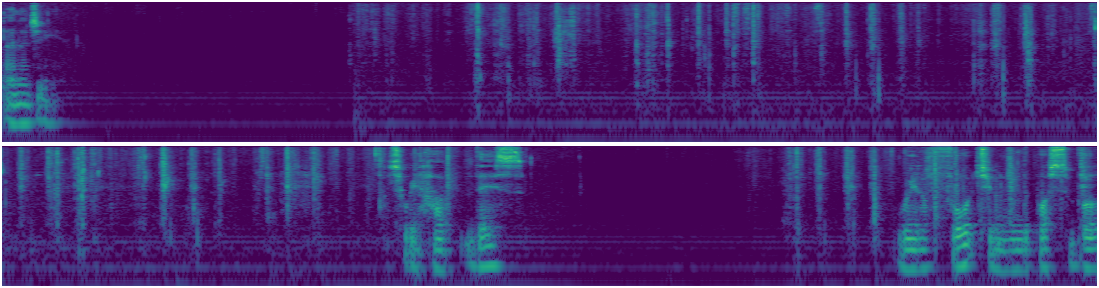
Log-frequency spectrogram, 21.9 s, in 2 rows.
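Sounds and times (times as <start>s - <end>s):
cards being shuffled: 3.4s - 15.7s, 18.3s - 21.9s.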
